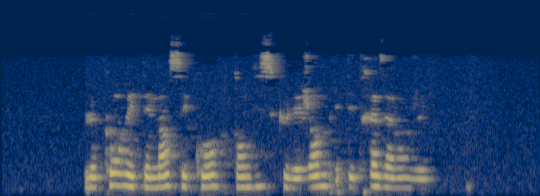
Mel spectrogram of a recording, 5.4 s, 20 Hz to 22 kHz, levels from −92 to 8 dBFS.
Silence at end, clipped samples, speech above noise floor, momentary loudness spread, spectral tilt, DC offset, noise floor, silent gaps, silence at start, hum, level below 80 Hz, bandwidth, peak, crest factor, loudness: 1.05 s; under 0.1%; 47 dB; 9 LU; -4 dB/octave; under 0.1%; -67 dBFS; none; 0.85 s; none; -72 dBFS; 9.4 kHz; -4 dBFS; 18 dB; -20 LUFS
